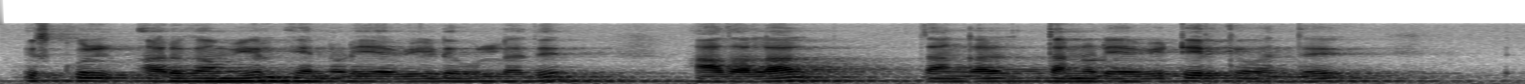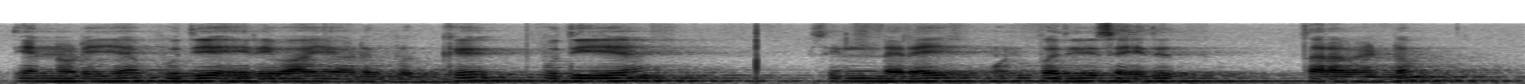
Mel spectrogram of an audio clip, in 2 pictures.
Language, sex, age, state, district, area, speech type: Tamil, male, 18-30, Tamil Nadu, Dharmapuri, rural, spontaneous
